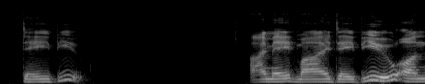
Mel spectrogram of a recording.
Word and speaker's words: debut: womb we're going to talk about a silent t that you will find at the end of some words so the first word that i want to pronounce for you is debut debut i made my debut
